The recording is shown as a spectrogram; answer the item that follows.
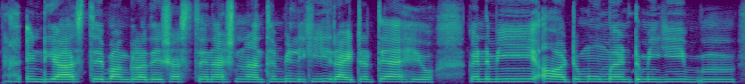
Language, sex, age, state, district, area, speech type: Dogri, female, 18-30, Jammu and Kashmir, Jammu, rural, spontaneous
